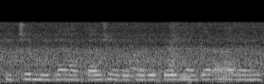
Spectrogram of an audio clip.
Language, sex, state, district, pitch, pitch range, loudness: Hindi, female, Uttar Pradesh, Jalaun, 220 Hz, 220-230 Hz, -23 LUFS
